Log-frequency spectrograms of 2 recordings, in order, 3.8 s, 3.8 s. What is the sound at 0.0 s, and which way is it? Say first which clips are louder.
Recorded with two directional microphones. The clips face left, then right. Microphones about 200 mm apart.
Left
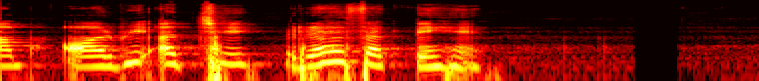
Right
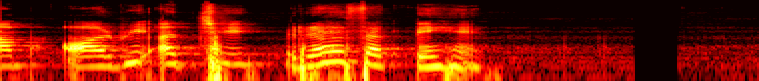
A woman's voice: left 2 dB; 45° left (ahead or behind).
